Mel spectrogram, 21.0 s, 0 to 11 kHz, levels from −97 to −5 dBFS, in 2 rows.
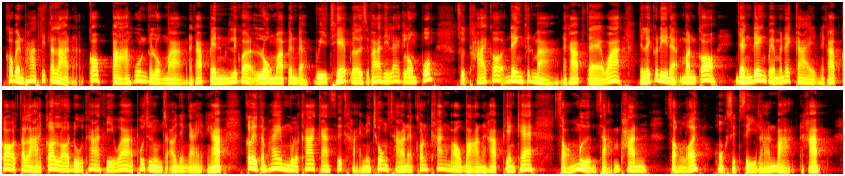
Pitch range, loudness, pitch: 100-135 Hz, -23 LUFS, 115 Hz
